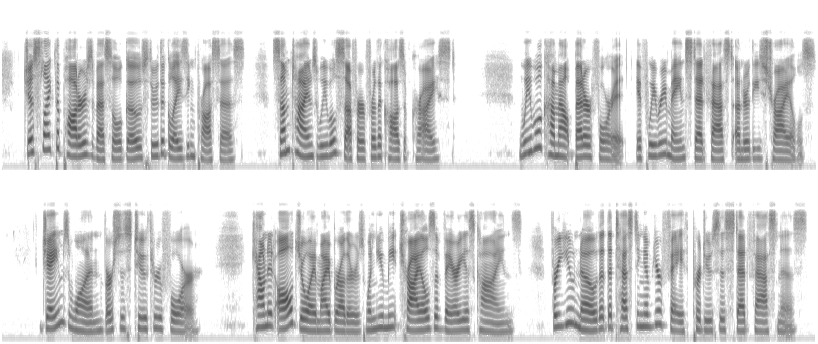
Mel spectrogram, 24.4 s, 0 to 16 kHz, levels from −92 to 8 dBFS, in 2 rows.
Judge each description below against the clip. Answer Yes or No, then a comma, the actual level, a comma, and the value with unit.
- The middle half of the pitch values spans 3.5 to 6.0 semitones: Yes, average, 4.4 semitones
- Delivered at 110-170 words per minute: Yes, average, 155 wpm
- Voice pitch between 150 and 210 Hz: Yes, medium, 185 Hz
